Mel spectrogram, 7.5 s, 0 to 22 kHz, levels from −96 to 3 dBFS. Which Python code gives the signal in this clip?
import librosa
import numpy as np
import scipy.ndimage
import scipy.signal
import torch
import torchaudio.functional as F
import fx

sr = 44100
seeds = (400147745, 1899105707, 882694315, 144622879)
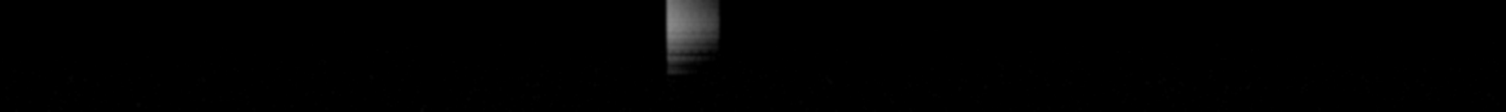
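

y = fx.drum_hat_open(sr, length_s=0.25, from_hz=7600.0, decay_s=0.46)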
